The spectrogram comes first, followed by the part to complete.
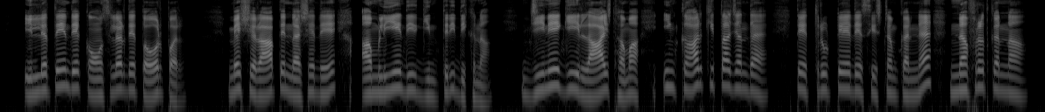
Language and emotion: Dogri, disgusted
